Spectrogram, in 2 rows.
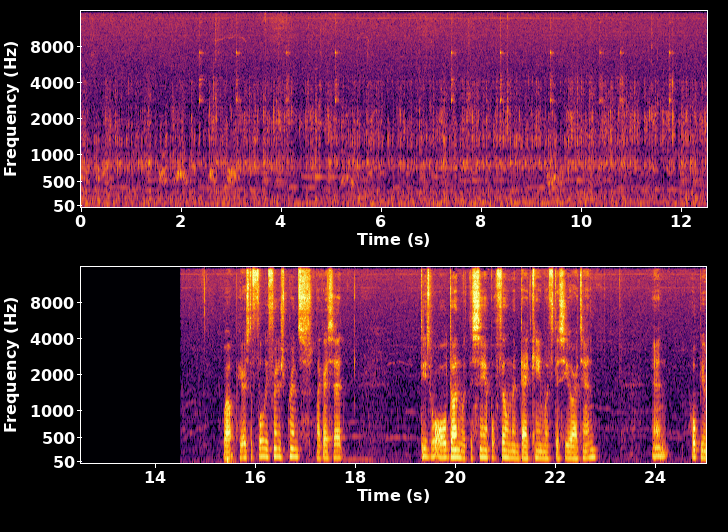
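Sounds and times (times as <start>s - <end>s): soft irregular ticks: 0.0s - 12.5s.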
